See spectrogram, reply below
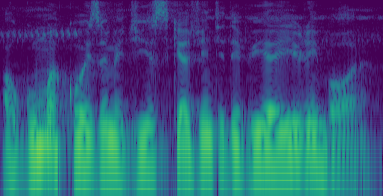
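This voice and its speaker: A man's voice: mid-range voice, moderate pace, dark tone, natural voice. A man playing an uneasy, hesitant young man who is reluctant to go on, in an amateur radio drama. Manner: hesitant, anxious.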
